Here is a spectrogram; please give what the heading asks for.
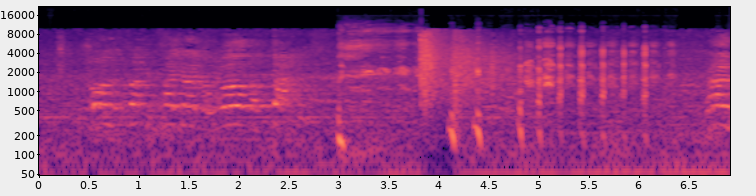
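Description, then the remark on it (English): A whip cracks repeatedly, a couple of sharp snaps followed by a quicker run of loud cracks, with murmuring voices and crowd noise in the background. “The whip cracking PM.”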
